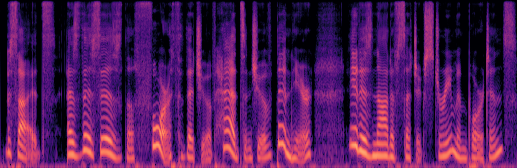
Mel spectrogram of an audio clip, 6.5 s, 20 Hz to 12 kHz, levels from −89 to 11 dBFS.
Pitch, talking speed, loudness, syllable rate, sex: 210 Hz, 205 wpm, -19 LUFS, 5.4 syllables/s, female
